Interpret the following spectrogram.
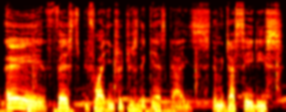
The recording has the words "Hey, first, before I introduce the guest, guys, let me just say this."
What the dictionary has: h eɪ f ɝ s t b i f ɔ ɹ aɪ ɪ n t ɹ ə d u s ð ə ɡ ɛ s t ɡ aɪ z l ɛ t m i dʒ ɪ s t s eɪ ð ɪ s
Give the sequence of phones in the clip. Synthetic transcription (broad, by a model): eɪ f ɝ s t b i f ɔ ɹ aɪ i n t ɹ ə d u s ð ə ɡ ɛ s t ɡ aɪ z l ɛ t m i dʒ ɪ s t s eɪ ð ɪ s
